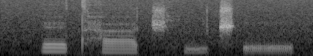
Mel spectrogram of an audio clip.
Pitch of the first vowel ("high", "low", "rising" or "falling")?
high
